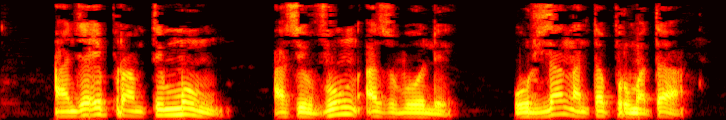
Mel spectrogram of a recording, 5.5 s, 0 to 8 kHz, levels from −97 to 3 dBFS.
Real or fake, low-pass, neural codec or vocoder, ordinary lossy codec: real; 7.2 kHz; none; MP3, 32 kbps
